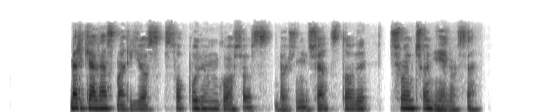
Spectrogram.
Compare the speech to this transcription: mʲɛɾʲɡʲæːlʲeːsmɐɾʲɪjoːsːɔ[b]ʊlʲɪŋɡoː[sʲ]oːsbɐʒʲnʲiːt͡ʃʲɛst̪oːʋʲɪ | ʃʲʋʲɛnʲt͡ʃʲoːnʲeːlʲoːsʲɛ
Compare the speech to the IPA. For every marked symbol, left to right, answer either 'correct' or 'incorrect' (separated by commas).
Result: incorrect, correct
